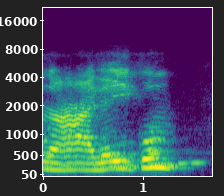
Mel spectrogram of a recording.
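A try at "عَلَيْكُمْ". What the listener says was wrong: کم، کم تو ویسے رہے گا، آئین جو تھا اس کو آپ نے الف اور آئین جو تھا مکس کر دیا تھا۔ ایک دفعہ پھر پورا پڑھ لیجئے۔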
